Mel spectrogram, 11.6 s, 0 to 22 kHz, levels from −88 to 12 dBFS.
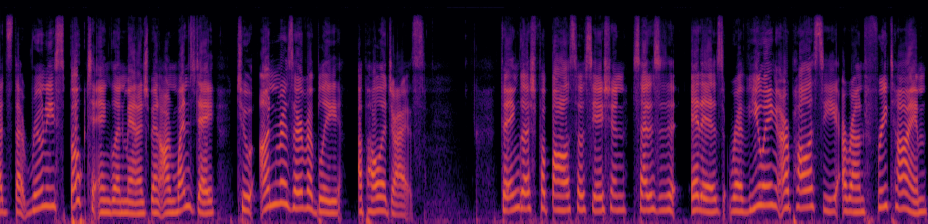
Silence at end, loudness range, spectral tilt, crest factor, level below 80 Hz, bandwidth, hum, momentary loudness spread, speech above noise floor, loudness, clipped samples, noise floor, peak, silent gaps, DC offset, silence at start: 0 s; 2 LU; -3 dB/octave; 14 dB; -46 dBFS; 17 kHz; none; 5 LU; 31 dB; -25 LUFS; under 0.1%; -57 dBFS; -12 dBFS; none; under 0.1%; 0 s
